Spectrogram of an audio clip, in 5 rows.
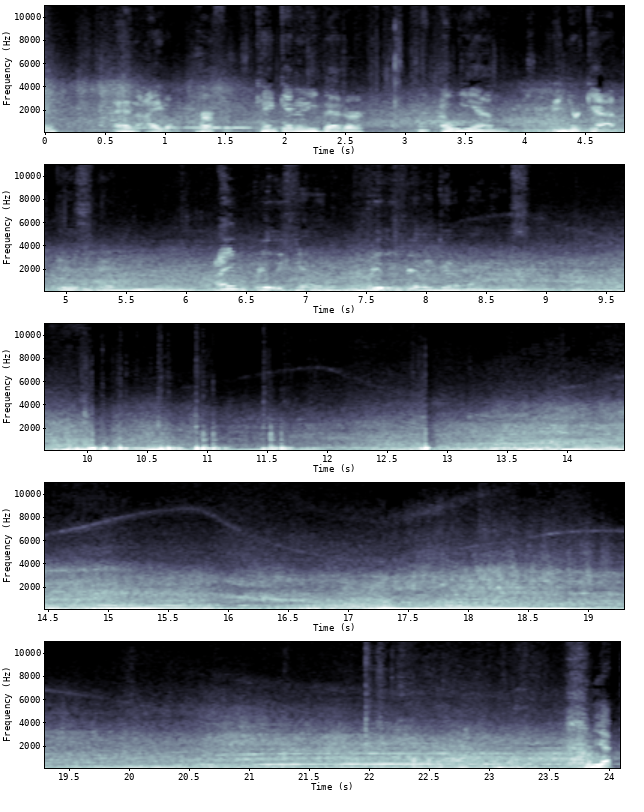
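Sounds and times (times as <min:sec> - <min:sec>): passing cars and trucks: 0:00.0 - 0:24.0
sharp knocks: 0:09.9 - 0:11.8.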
